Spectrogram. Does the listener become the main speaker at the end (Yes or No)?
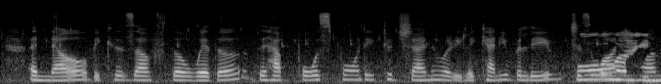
Yes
